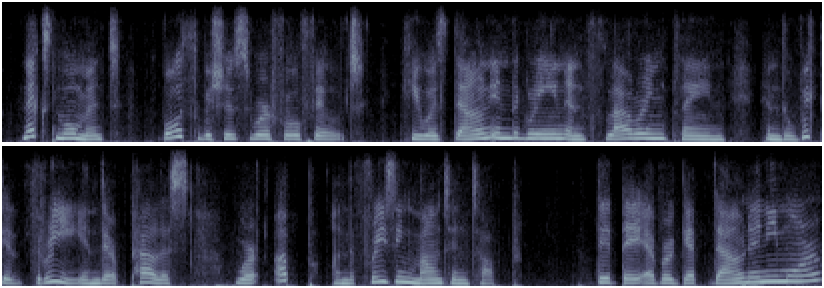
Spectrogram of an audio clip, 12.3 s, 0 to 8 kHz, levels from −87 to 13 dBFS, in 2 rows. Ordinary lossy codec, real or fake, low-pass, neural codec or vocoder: Opus, 16 kbps; real; 7.2 kHz; none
